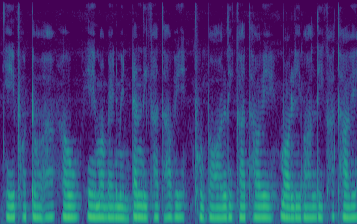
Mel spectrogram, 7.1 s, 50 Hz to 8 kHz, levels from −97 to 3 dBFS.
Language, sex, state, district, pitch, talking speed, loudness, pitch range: Chhattisgarhi, male, Chhattisgarh, Bilaspur, 145 Hz, 110 wpm, -34 LUFS, 140-145 Hz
